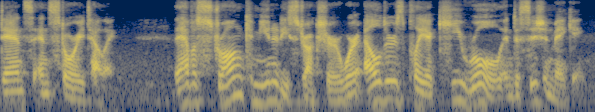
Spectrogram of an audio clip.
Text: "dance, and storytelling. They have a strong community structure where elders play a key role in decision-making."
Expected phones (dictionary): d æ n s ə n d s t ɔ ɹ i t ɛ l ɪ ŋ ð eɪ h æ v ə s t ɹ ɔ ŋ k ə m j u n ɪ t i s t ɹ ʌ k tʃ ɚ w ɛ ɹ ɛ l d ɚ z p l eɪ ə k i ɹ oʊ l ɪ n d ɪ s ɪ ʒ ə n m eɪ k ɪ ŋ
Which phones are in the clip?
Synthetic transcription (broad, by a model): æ n s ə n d s t ɔ ɹ i t ɛ l ɪ ŋ ð eɪ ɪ v ə s t ɹ ɔ ŋ k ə m j u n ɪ t i s t ɹ ʌ k tʃ ɚ w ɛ ɹ ɛ l d ɚ z p l eɪ ə k i ɹ oʊ l ɪ n d ɪ s ɪ ʒ ə n m eɪ k ɪ ŋ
